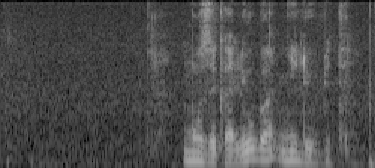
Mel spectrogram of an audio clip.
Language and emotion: Russian, neutral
